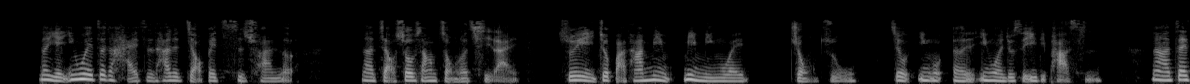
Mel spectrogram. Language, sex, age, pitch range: Chinese, female, 30-49, 155-190 Hz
